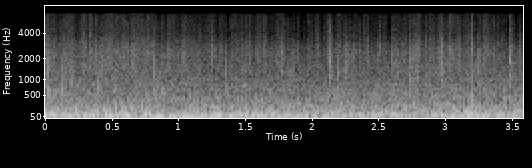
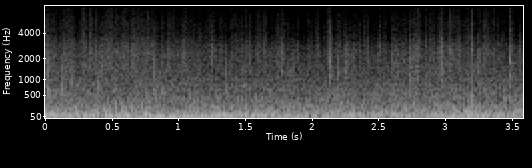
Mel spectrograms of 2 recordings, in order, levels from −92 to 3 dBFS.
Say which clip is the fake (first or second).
first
